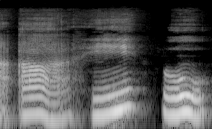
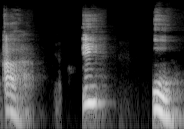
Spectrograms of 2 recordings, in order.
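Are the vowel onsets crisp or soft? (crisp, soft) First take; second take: soft; crisp. First: The vowels start softly, with a breathy onset. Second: The vowels start crisply, with a firm glottal catch. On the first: The speaker calls it wrong. "इसको आपने बिल्कुल लाइट नहीं लेना, आ ही ऊ इस तरह नहीं पढ़ना" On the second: The speaker calls it right. "हमजा को सख्ती से अदा करना"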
